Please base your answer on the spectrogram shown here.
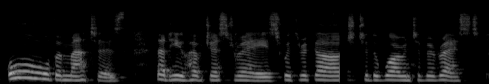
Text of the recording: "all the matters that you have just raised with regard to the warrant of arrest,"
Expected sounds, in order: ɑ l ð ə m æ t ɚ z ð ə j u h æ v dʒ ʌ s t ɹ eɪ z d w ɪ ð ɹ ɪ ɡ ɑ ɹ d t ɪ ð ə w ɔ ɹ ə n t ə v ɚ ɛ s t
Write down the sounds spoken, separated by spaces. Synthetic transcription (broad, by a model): ɑ l ð ə m æ t ɚ z ð ə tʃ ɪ v dʒ ʌ s t ɹ eɪ z d w ɪ ð ɹ ɪ ɡ ɑ ɹ d t ɪ ð ə w ɔ ɹ ə n t ə v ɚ ɛ s t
